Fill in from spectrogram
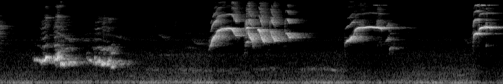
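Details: Varied song of a white-rumped shama: a lower warbled phrase, then very high buzzy trilled notes and a sweeping upward whistle, with short pauses between phrases.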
